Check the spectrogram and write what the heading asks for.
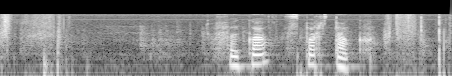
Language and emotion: Russian, neutral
